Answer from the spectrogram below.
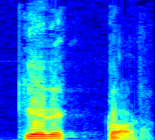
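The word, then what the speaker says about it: character: তারপর আসেন ক্যারেক্টার, ক্যারেক্টার, কে সি এ কে আর এ C, correct, T ই R, corrector, এই উচ্চারণ হবে না।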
